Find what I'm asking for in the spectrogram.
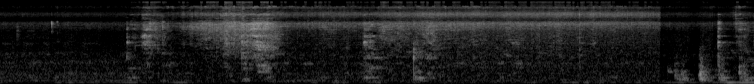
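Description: Plantain podimas sautéing in a pan, a close sizzle swelling and easing as a spatula stirs and scrapes, with clinks of metal on the pan near the end.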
